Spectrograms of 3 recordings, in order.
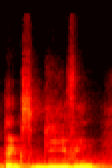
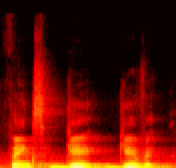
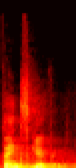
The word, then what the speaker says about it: Thanksgiving: I hear a lot of people saying Thanksgiving, but the pronunciation is thanks with the sound, Thanksgiving. Thanksgiving.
